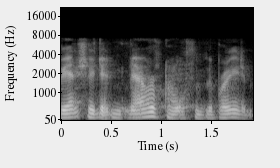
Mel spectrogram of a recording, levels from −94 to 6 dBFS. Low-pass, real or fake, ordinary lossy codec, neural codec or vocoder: 7.2 kHz; fake; AAC, 48 kbps; autoencoder, 22.05 kHz, a latent of 192 numbers a frame, VITS, trained on one speaker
